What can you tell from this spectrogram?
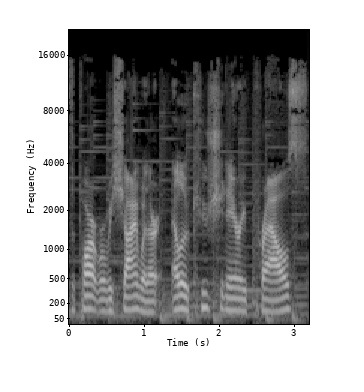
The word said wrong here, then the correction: prowess: Did I say that right? – No. – Prowess? – Elocutionary prowess.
